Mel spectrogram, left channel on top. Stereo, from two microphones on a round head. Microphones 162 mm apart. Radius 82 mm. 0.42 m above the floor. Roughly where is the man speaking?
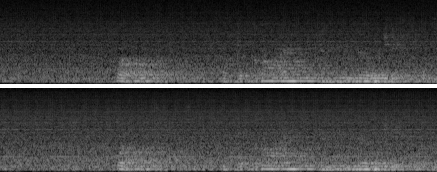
Centre.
